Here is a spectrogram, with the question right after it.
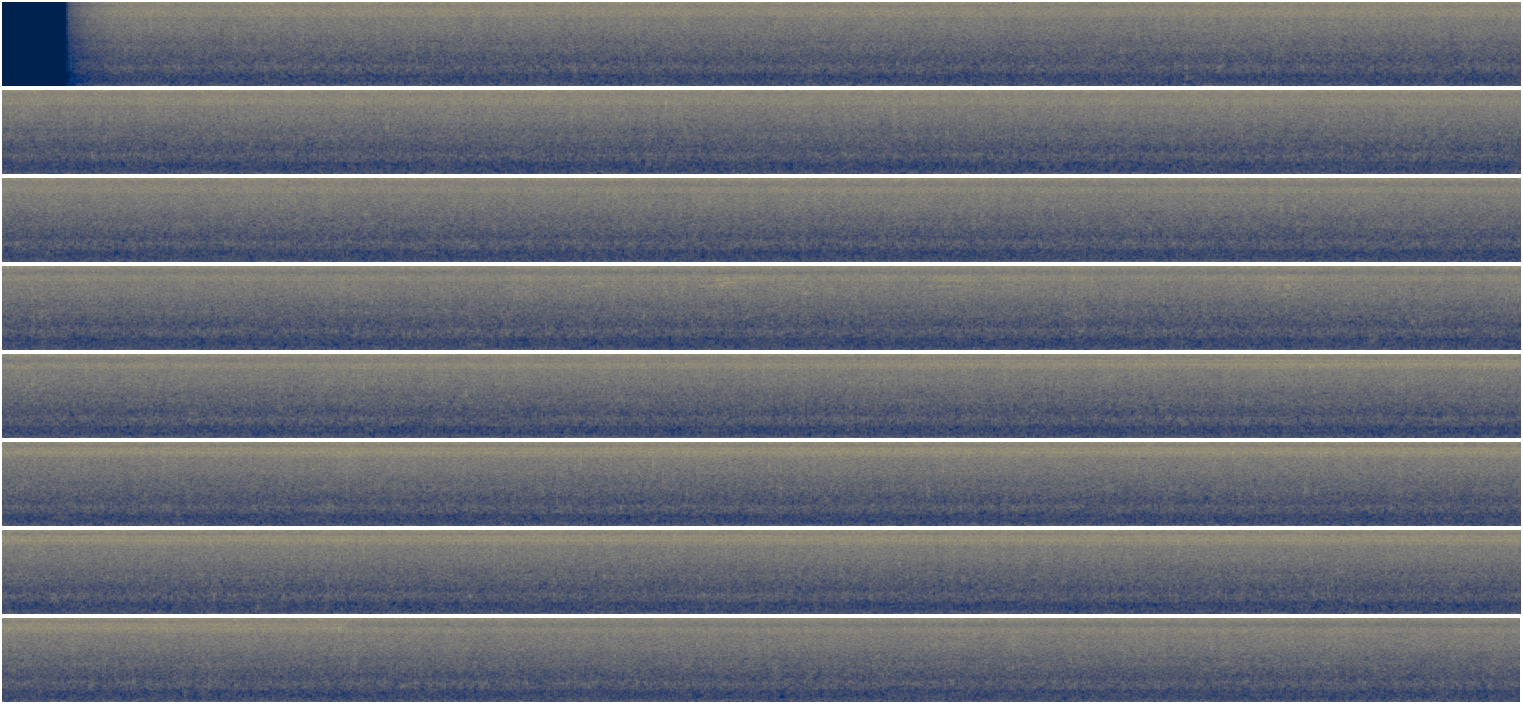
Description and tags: Recorded standing near a small waterfall in an Australian rainforest within a national park (Queensland).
